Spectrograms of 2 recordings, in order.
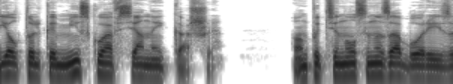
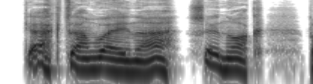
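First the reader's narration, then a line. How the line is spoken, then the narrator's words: Wheezing. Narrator (Russian): просипел он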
